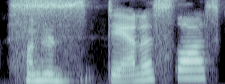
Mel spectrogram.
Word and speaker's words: Stanislaus: Stanislaus County.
